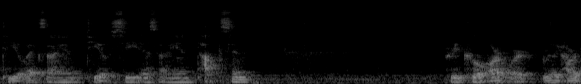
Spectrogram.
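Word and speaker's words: tocsin: is patrick higgins and the album is called toxin it's spelled t-o-c-s-i-n not t-o-x-i-n-t-o-c-s-i-n toxin pretty cool artwork really hard to read though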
